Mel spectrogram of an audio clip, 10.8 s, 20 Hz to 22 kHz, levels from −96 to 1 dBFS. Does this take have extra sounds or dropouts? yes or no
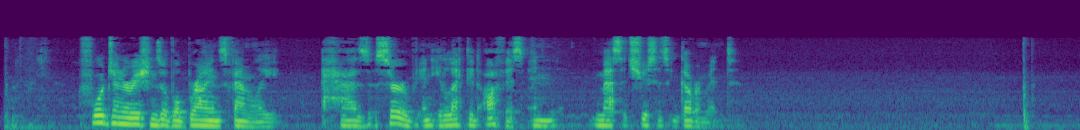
no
